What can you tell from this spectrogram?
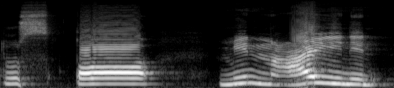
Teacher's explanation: نون کے اندر اظہار ہے، یہاں اخفا نہیں کرنا کیونکہ اس کے بعد عین جو ہے وہ حروف حلقی میں سے ہے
